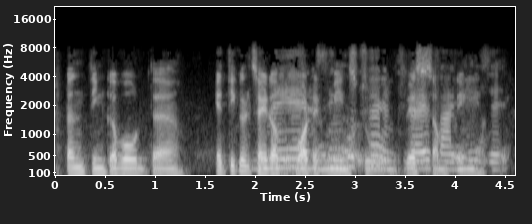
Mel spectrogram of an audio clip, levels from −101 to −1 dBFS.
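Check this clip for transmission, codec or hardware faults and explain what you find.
Two call faults appear in the speech: an echo leak in four places and speech suppressed in double talk in two.

Echo leak, at 1.45–1.59 s, 2.3–3.1 s, 4.01–4.32 s and 4.48–4.56 s. The far end was likely on a loudspeaker, and its echo canceller let part of what its microphone picked up go back down the line. A delayed copy of the voice, trailing by about 419 ms, comes through. It is barely audible at 1.45 s, clear from 2.3 s and strongest around 4.0 s, about 10 dB under the speech.

Speech suppressed in double talk, at 2.54–2.59 s and 3.26–3.45 s. With both sides active at once, the echo canceller likely could not tell the talker from the returning echo and turned the signal down. The voice dips by about 10 dB for a brief moment at 2.54 s, during the loud echo stretch. At 3.26 s it sags more gently, about 5 dB, for roughly a tenth of a second. 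Both dips make the voice sound momentarily pulled back.

The audio also shows the normal limits of the call path. Nothing above 8 kHz comes through, which fits wideband Opus at around 32 kbps.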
